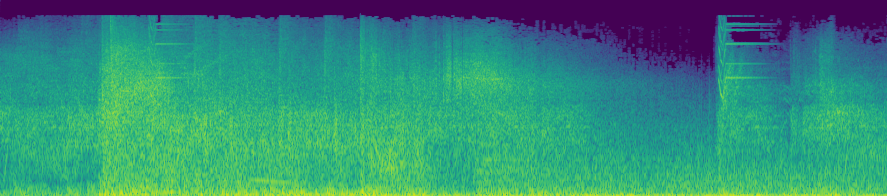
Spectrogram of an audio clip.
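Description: A heavy gun fires in loud blasts.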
